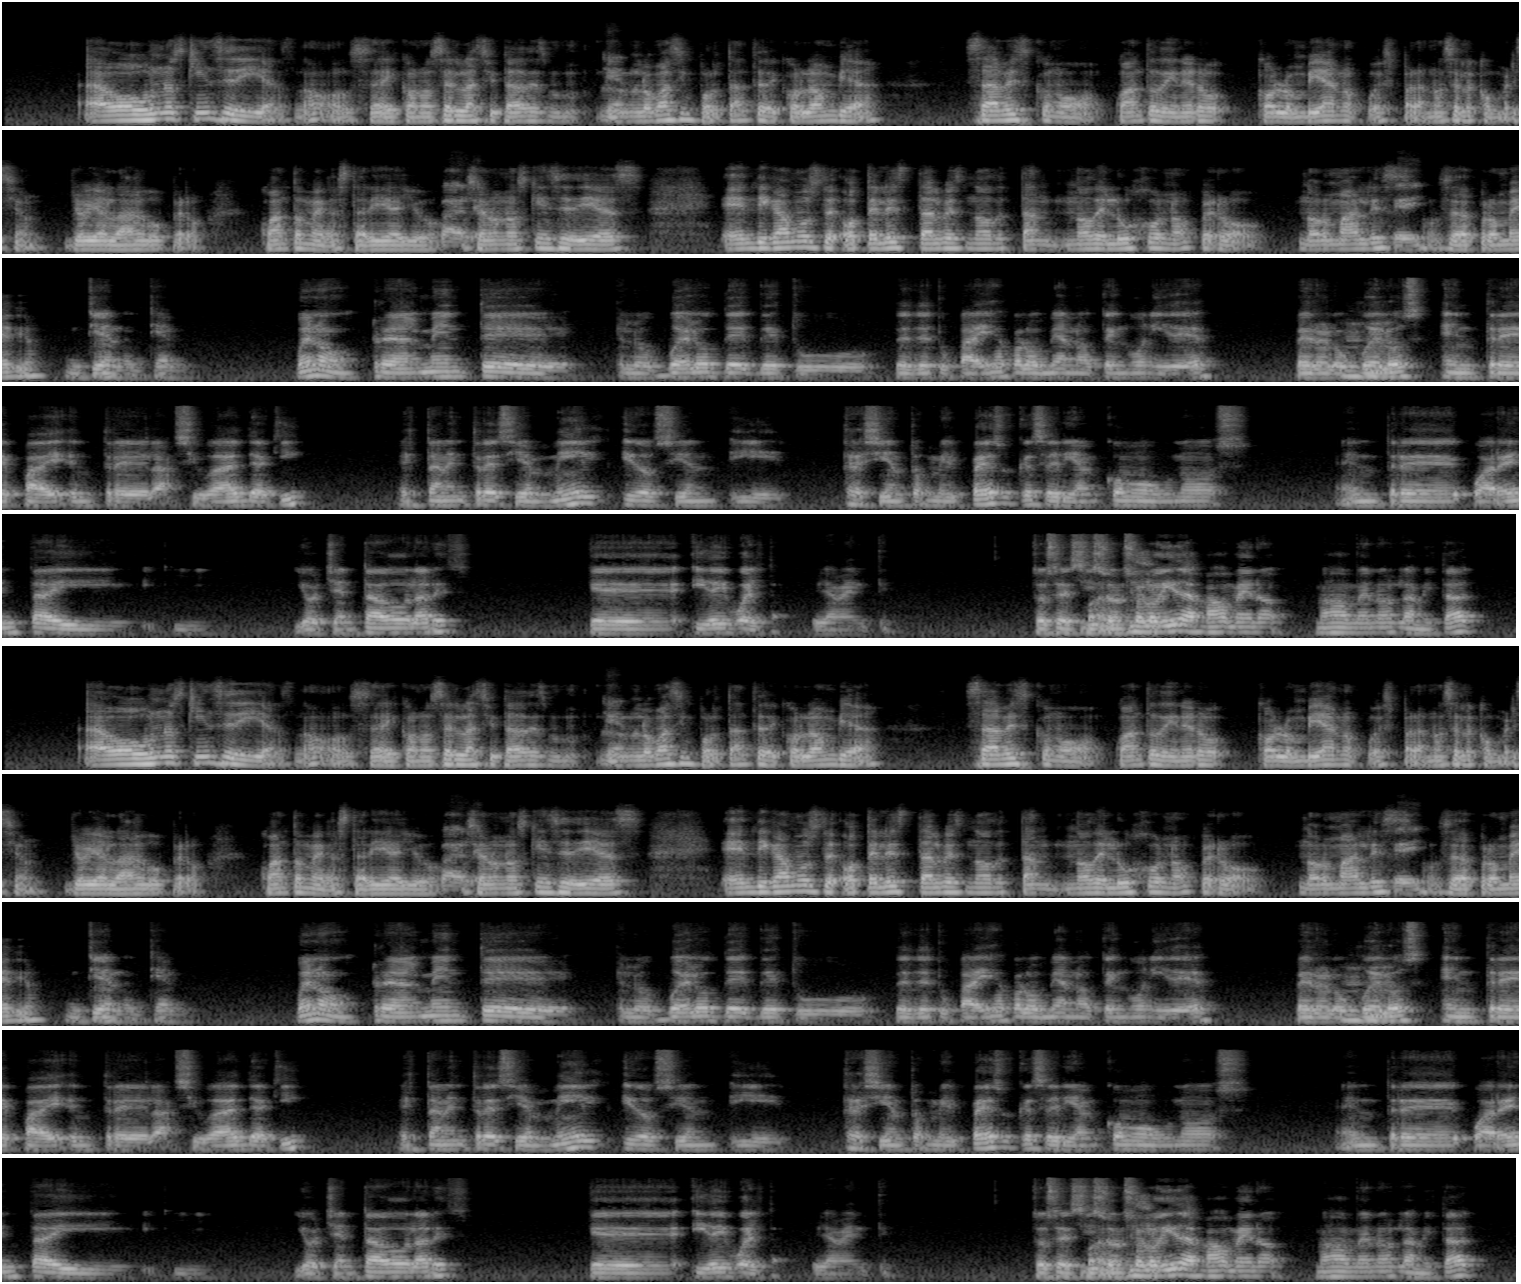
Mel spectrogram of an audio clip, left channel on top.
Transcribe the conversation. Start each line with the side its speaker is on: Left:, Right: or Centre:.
Centre: ah, o unos 15 días, ¿no? O sea, y conocer las ciudades, m- lo
Left: Entiendo.
Centre: más importante de Colombia. Sabes como cuánto dinero colombiano, pues para no hacer la conversión, yo ya la hago, pero cuánto me gastaría yo,
Left: Vale,
Centre: o sea, en unos 15 días en, digamos, de hoteles tal vez no de tan, no de lujo, ¿no? Pero normales,
Left: ok.
Centre: o sea, promedio.
Left: Entiendo,
Centre: Ajá.
Left: entiendo. Bueno, realmente los vuelos desde tu, desde tu país a Colombia no tengo ni idea, pero los
Centre: Ujú.
Left: vuelos entre, pai- entre las ciudades de aquí. Están entre cien mil y 200 y trescientos mil pesos, que serían como unos entre 40 y, y- y 80 dólares, que ida y vuelta, obviamente. Entonces, si
Centre: Baratísimos.
Left: son solo idas, más o menos, más o menos la mitad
